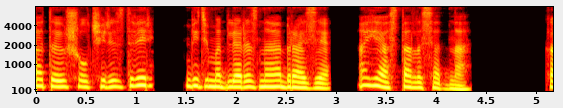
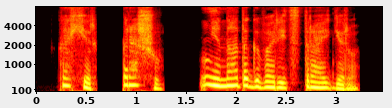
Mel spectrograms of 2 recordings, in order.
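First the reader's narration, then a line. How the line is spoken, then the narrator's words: Quiet plea. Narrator (Russian): тихо попросила я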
